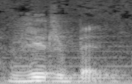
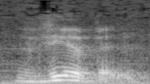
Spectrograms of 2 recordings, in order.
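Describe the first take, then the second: First: The R is sounded as a clear consonant. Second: The R becomes a soft vowel-like sound. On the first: The speaker calls it wrong. "and not Wirbel" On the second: The speaker calls it right. "we'll have it as Wirbel"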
